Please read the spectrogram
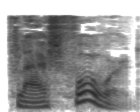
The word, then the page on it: flash-forward: British English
